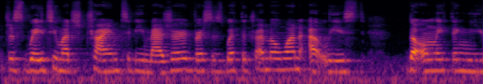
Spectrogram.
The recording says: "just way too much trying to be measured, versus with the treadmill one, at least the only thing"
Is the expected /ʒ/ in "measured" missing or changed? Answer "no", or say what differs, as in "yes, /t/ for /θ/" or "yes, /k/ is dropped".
no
